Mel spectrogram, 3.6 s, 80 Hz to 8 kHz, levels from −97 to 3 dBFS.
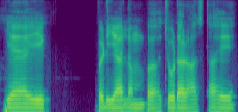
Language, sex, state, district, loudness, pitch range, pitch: Hindi, male, Uttar Pradesh, Saharanpur, -18 LUFS, 100-105 Hz, 100 Hz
